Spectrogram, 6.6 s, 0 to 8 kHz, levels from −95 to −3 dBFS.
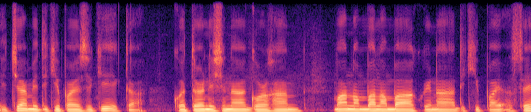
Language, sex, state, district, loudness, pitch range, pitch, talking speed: Nagamese, male, Nagaland, Kohima, -13 LUFS, 105-115 Hz, 110 Hz, 135 wpm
